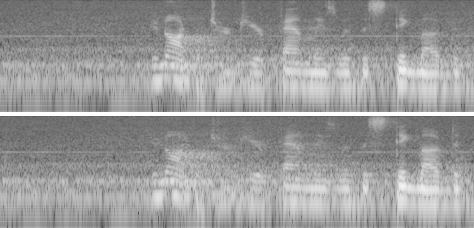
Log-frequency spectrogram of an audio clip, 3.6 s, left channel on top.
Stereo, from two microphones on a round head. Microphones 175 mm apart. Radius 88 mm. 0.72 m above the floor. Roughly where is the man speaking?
Left.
